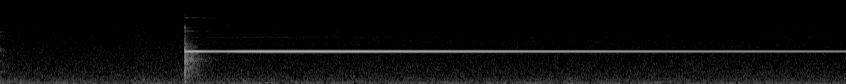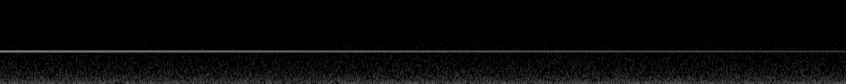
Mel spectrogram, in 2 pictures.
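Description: A hand-held chime struck once with a wooden striker about two seconds in, then ringing as one clear tone that fades away slowly and is still faintly heard near the end.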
